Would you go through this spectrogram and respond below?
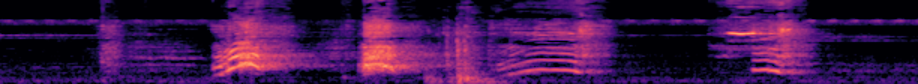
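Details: Aggressive Rottweiler giving a few loud harsh barks mixed with higher, bending whine-like yelps over about four seconds, with a faint steady high tone behind.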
